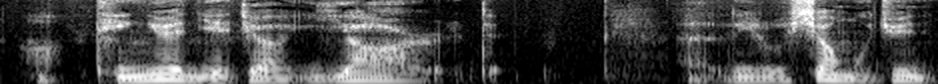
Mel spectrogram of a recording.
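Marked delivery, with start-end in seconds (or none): 1.4-2.2 yard drawn out, falling, with a long y glide; slow teaching take of yard; model pronunciation. Shown as a demonstration. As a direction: stretch yard slowly for learners. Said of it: "[name]念给你听哦".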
